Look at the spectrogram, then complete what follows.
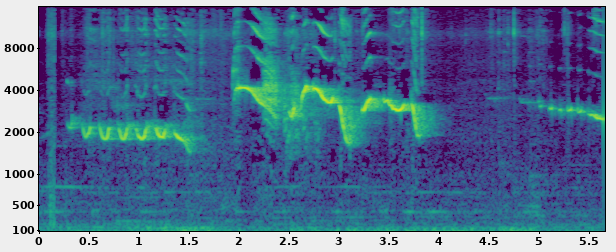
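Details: Lively male pied bush chat singing against a rival: a wavering trilled whistle, then a rich run of jumbled, swooping whistled notes and a last thin falling whistle.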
